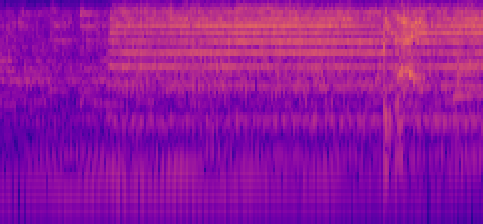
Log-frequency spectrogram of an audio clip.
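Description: A train passes on a railway line with a steady, droning rumble and a sustained tonal whine running through it, and a brief louder burst near the end.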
